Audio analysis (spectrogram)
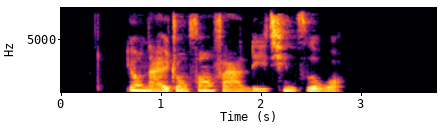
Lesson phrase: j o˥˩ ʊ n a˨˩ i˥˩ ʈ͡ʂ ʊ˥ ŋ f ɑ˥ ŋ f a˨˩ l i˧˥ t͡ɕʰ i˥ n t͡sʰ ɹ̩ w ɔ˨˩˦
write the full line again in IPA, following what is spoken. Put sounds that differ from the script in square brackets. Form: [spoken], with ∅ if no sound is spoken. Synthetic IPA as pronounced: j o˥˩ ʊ n a˨˩ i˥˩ ʈ͡ʂ [ʊ˨˩] ŋ f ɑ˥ ŋ f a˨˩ l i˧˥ t͡ɕʰ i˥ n [t͡s] ɹ̩ w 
